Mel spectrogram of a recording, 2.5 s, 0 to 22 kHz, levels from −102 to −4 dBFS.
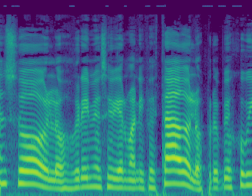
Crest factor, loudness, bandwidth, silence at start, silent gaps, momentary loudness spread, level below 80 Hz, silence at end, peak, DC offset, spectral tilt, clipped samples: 16 dB; -20 LUFS; 13.5 kHz; 0 s; none; 9 LU; -50 dBFS; 0 s; -4 dBFS; under 0.1%; -5 dB/octave; under 0.1%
